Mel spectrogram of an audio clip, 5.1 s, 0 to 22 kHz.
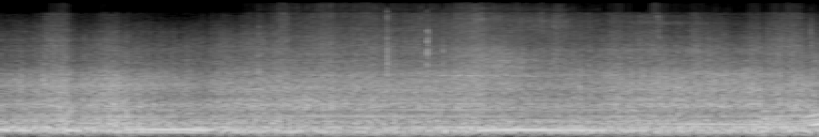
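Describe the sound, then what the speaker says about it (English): An Audi R8 sports car overtakes at road speed, heard as a steady loud roar from inside a cruising car, with engine tones rising near the end as it passes close by. "Got the Audi R8 coming up behind us. See how this thing sounds when it passes us."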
